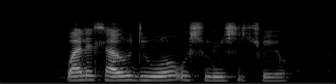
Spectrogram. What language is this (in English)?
Northern Sotho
